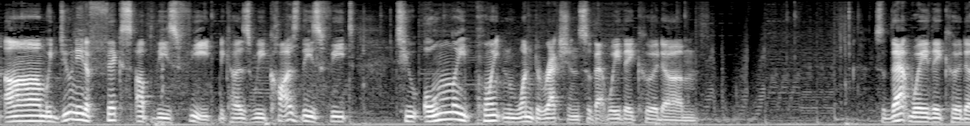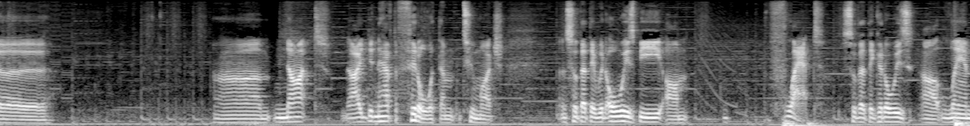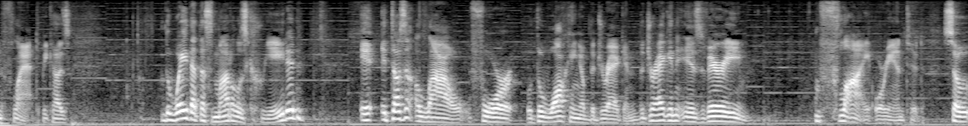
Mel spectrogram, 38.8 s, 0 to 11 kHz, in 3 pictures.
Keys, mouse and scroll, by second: 2.2 ctrl+Tab, 3.1-3.6 right drag, 4.7 shift+right click, 6.7 scroll up 1, 7.2 scroll up 3, 9.4-9.8 shift+right drag, 11.0 shift+right click, 13.4-38.7 right drag.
